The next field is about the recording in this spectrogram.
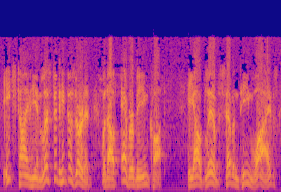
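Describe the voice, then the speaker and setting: A man narrating strange true stories in a scripted old-time radio style, with a dramatic, measured delivery. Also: on the high side, husky. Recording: dull, lo-fi old radio recording.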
